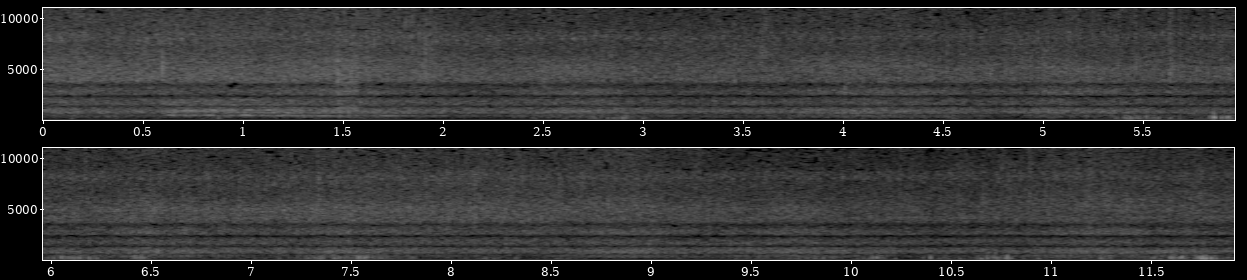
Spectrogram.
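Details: Steady wind and outdoor rumble with occasional soft thumps; no animal sound is heard.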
